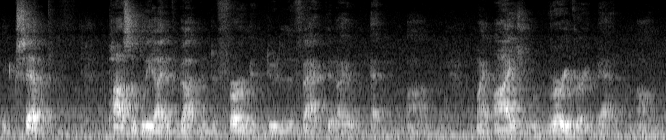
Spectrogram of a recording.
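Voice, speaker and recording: A New Jersey man in his sixties, with a fairly low voice, rambles and hesitates as he shares memories in an unscripted oral-history interview. The room echoes, the mic is placed at a distance, and there's a faint layer of noise.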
